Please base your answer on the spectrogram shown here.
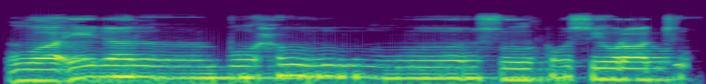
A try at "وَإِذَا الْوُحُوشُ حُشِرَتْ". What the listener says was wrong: আরেকবার বলেন, ওয়াওটা ওয়াওটা পরিষ্কার করেন। ওয়াইদাল উহুশু হুশিরাত হুশি আপনি হুশিন যে শি হুশিরাত।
